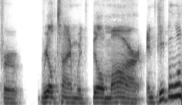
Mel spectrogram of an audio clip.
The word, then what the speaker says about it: Maher: i i write for real time with bill maher and people will mispronounce his name they'll like give it up for bill mayer and it's like you're a comic man how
